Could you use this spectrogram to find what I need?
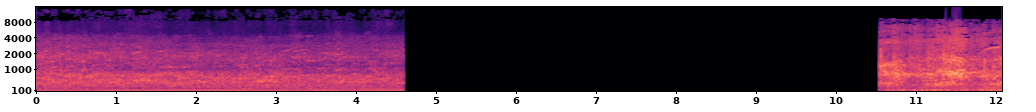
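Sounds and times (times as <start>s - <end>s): crowd chatter: 0.0s - 4.6s, 10.6s - 12.0s.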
